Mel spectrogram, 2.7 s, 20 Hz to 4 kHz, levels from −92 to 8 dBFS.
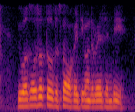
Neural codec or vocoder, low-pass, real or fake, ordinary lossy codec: codec, 16 kHz, 1 kbps, FunCodec, trained on LibriTTS, 50 frames a second; 3.6 kHz; fake; AAC, 32 kbps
